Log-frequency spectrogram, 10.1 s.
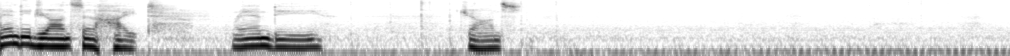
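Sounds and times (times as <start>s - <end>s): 
speech: 0.0s - 1.7s, 2.3s - 3.3s, 4.6s - 5.3s
steady hum: 0.0s - 10.1s
slow typing on a computer keyboard: 2.8s - 7.3s, 8.4s - 10.1s.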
